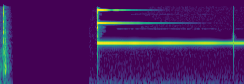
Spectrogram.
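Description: A bell-like ding sound effect: a single bright strike about a second in that rings on at one steady pitch and fades slowly. It accompanies the notification bell of a subscribe-button animation.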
